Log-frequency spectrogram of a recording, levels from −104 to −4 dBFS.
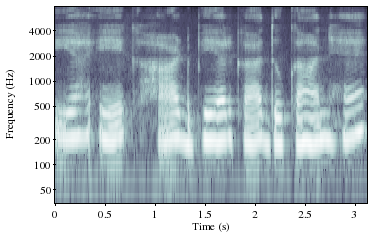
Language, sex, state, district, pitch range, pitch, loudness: Hindi, female, Jharkhand, Ranchi, 185-210 Hz, 200 Hz, -15 LUFS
